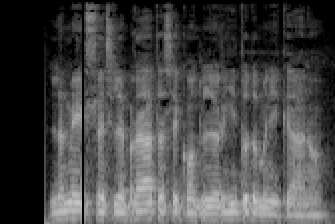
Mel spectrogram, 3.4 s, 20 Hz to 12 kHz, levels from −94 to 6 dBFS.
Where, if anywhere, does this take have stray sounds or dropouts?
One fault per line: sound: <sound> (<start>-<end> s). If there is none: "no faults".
sound: dropout (0.8-0.9 s)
